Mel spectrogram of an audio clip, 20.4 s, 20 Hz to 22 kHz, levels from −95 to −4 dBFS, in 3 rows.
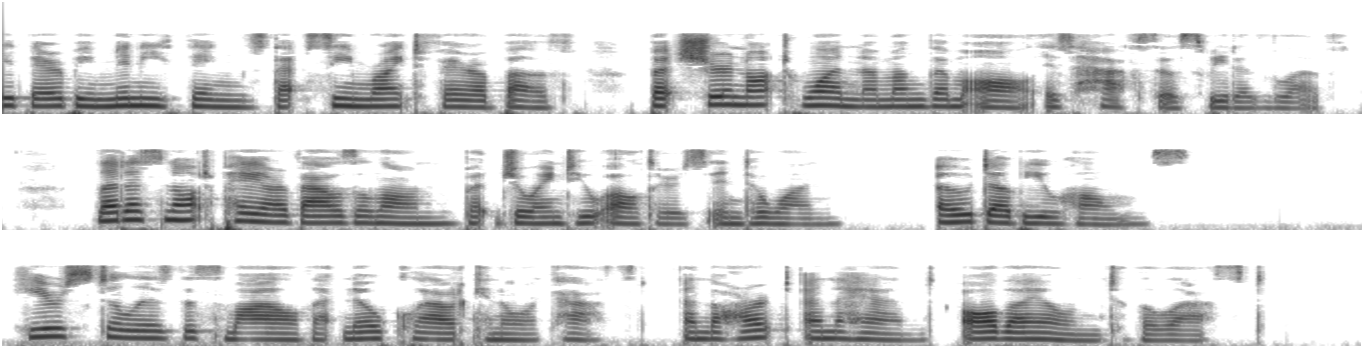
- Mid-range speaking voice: No, high, 205 Hz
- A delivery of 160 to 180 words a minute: Yes, average, 175 wpm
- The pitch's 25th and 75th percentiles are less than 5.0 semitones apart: Yes, average, 3.4 semitones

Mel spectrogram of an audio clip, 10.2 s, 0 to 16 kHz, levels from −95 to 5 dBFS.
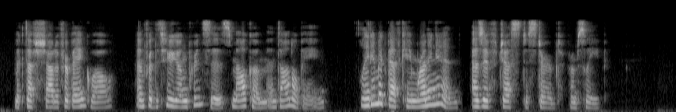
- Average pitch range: Yes, average, 3.6 semitones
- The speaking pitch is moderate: No, high, 195 Hz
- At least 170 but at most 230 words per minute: No, average, 140 wpm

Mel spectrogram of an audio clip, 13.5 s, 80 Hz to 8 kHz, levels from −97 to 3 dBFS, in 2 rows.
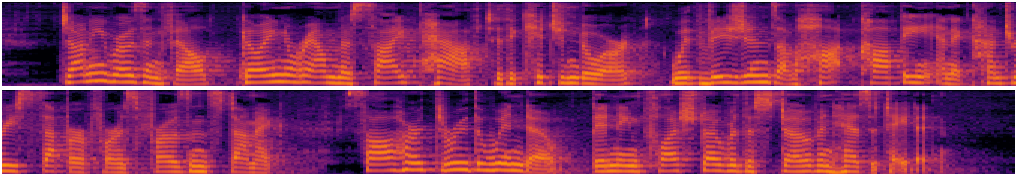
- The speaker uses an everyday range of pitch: Yes, average, 3.2 semitones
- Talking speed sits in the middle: Yes, average, 160 wpm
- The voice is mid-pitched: No, high, 195 Hz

